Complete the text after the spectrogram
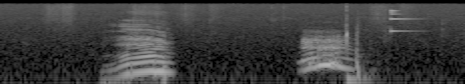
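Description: A cow moos loudly, twice.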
